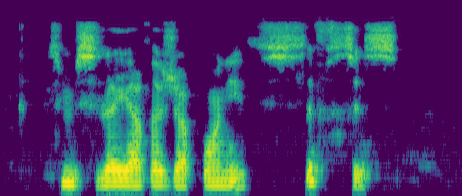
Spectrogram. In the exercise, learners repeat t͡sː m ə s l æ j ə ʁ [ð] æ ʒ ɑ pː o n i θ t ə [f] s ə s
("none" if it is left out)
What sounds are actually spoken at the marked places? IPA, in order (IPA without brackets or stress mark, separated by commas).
θ, f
